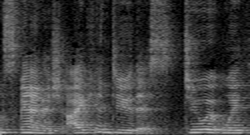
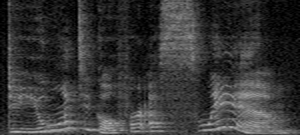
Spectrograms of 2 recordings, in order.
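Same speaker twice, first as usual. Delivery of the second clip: higher, slow, drawn-out question; duck character; 5 semitones higher, slower than usual. Pretend. Storyteller as duck inviting spider to swim, slow high duck character. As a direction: invite slowly, lightly voicing a friendly duck. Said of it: "And the duck says".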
